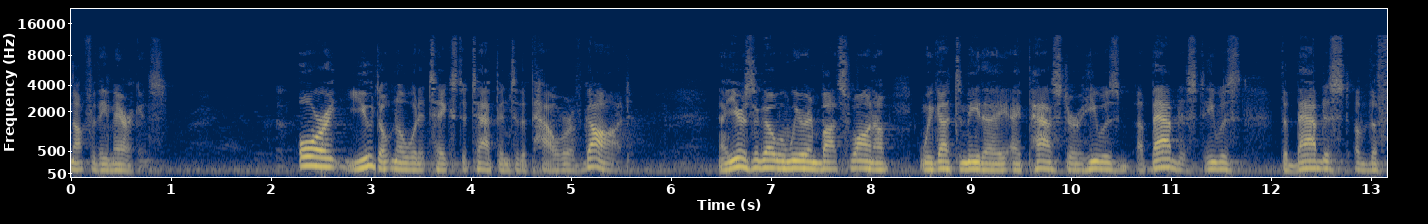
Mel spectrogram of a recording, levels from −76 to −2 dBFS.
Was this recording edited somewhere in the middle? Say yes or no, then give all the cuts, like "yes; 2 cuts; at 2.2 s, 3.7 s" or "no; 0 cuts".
yes; 1 cut; at 3.0 s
